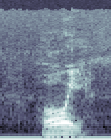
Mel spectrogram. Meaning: 1. hay (dried grass) 2. grass intended to be used as hay, grass to be mown
- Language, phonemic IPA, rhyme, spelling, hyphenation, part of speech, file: Dutch, /ɦoːi̯/, -oːi̯, hooi, hooi, noun, Nl-hooi.ogg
